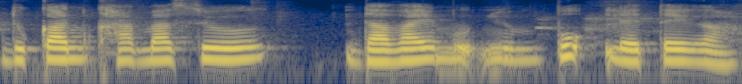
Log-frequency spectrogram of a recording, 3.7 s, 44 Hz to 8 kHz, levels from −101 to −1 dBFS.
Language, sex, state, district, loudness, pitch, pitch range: Wancho, female, Arunachal Pradesh, Longding, -19 LUFS, 195 Hz, 185-205 Hz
